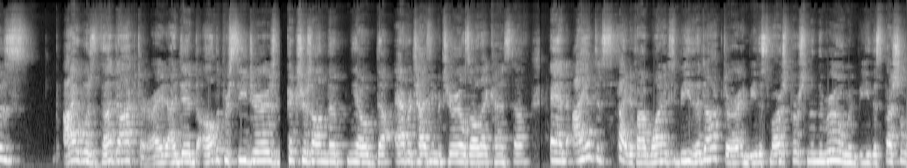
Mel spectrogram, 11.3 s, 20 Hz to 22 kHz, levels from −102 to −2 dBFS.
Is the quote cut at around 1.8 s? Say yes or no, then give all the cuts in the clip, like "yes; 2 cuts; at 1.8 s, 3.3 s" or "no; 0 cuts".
no; 2 cuts; at 3.5 s, 6.7 s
